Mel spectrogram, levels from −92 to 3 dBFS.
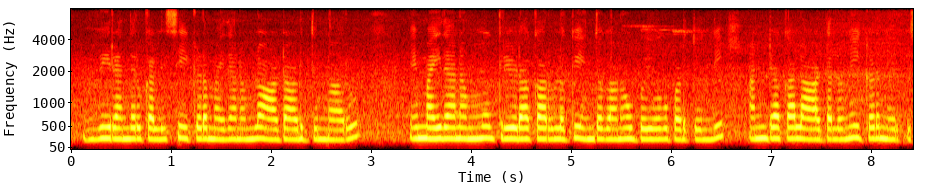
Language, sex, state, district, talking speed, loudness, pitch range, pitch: Telugu, female, Telangana, Nalgonda, 120 wpm, -16 LUFS, 220-235 Hz, 230 Hz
